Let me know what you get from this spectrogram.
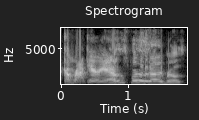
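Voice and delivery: high cartoon rant; imitated angry character. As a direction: act out a hammed-up chase after a teasing kid. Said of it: "And he's like".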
